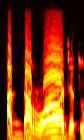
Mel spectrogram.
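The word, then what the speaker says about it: الدراجة: তখন উচ্চারণ হবে এরকম আদাররাজাতুন অর্থ হলো সাইকেলটি এখানে লাম হরফটি উচ্চারিত হবে না কেন কারণ আমরা জানি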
